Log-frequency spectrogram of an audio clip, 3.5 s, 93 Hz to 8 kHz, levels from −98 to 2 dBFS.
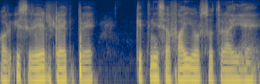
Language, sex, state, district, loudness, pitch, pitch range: Hindi, male, Delhi, New Delhi, -22 LUFS, 105 Hz, 105-110 Hz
